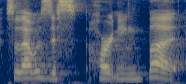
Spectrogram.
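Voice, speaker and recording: A woman's voice: medium pitch, fairly even intonation, normal speed, fairly bright tone. A young American woman giving conversational interview answers in an earnest, reflective way. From United States. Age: young adult. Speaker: pageant titleholder being interviewed.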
